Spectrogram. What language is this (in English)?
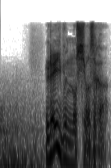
Japanese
